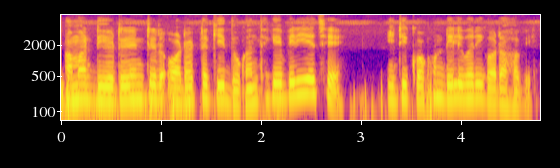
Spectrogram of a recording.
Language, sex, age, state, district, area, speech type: Bengali, male, 18-30, West Bengal, Birbhum, urban, read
